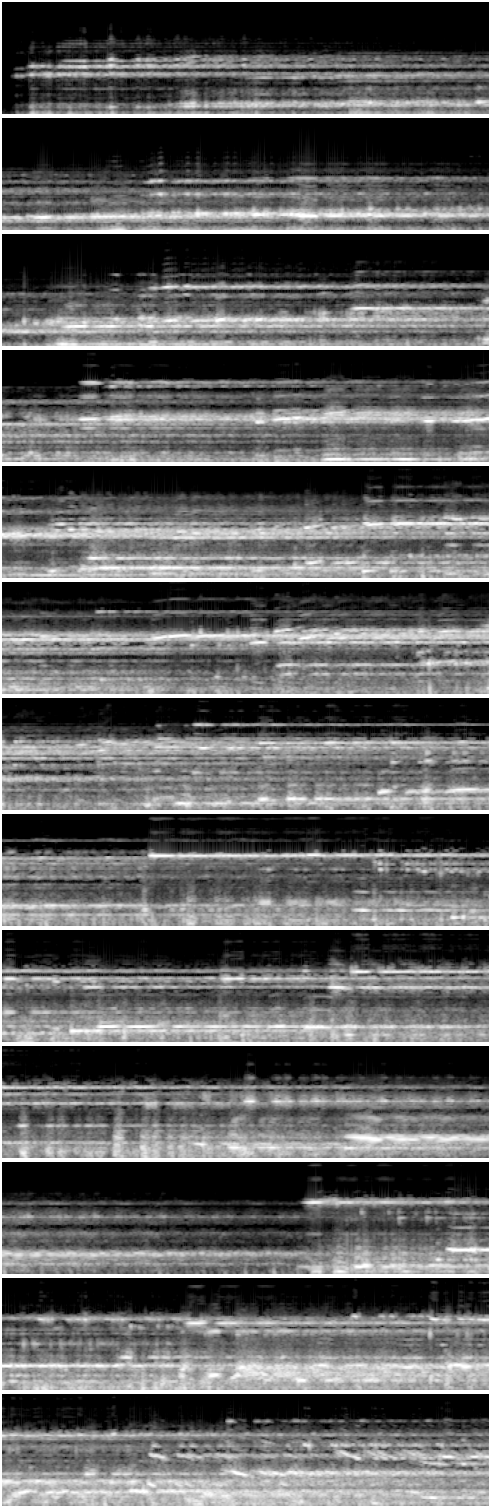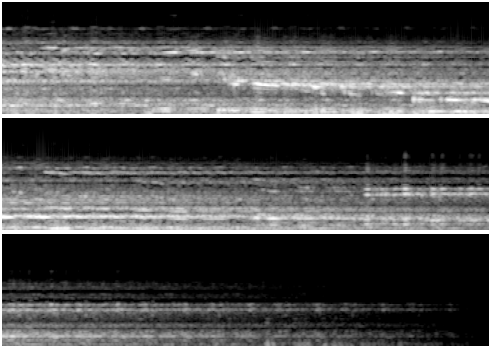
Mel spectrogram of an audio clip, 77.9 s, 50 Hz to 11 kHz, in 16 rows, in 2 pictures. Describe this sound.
Samurai Jugular - 34
A samurai at your jugular! Weird sound effects I made that you can have, too.
effect, sound, trippy, sci-fi, time, dilation, high-pitched, sfx, sweetener, experimental, spacey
